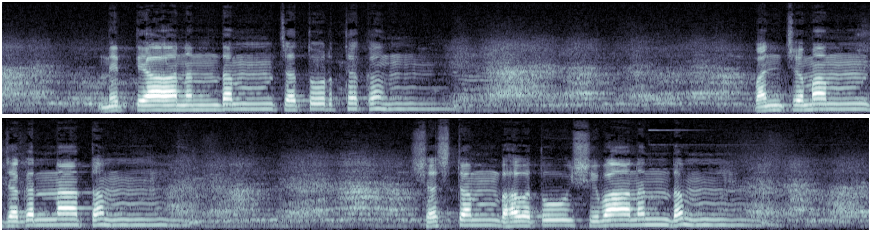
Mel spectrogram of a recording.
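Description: A man chants slowly in a deep, steady voice.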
